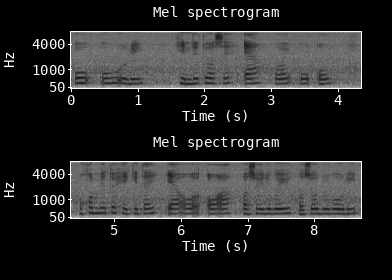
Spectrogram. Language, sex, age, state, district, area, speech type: Assamese, female, 18-30, Assam, Morigaon, rural, spontaneous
